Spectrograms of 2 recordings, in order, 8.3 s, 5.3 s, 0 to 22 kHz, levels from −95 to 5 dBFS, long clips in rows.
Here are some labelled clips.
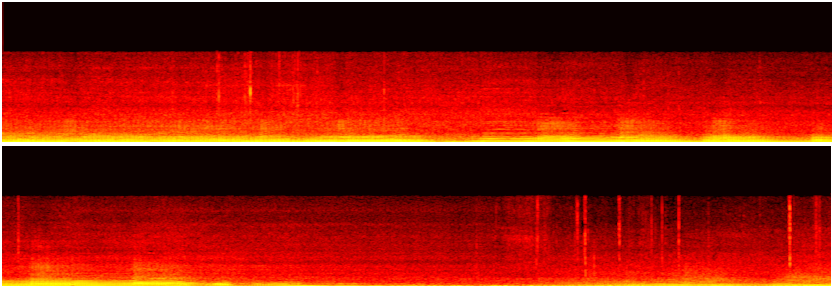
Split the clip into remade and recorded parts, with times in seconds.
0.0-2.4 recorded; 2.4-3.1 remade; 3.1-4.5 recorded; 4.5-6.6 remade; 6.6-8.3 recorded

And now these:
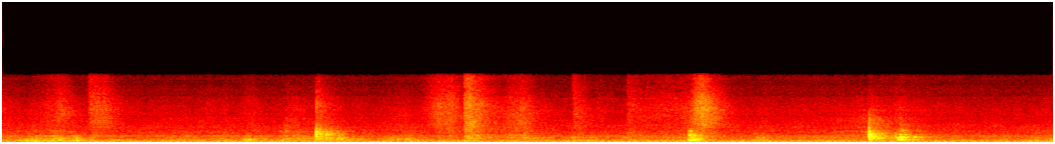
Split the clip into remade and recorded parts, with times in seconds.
0.0-2.7 remade; 2.7-3.5 recorded; 3.5-5.3 remade

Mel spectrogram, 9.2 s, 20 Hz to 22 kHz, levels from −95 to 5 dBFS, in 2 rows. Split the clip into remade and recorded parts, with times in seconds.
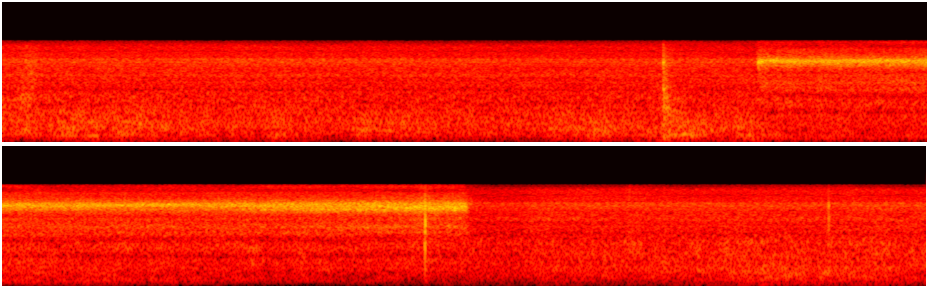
0.0-9.2 remade

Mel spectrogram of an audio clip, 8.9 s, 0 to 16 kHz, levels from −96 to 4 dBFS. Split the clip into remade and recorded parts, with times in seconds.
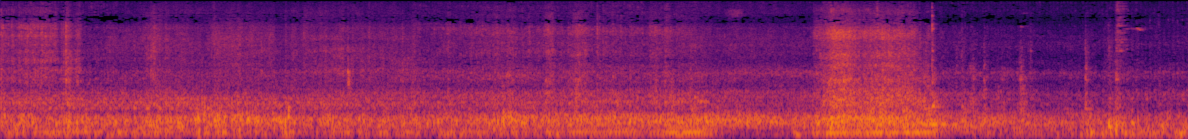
0.0-1.1 recorded; 1.1-3.1 remade; 3.1-5.1 recorded; 5.1-6.0 remade; 6.0-8.9 recorded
